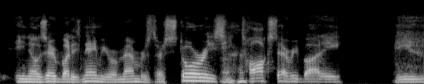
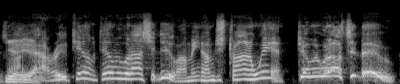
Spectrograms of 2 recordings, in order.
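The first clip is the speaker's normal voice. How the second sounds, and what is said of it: Put-on Southern accent. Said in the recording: “he's got a Southern accent.”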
